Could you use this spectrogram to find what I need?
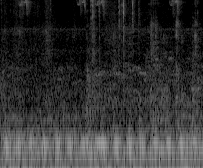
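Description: A metal tape measure rattles and clicks.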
